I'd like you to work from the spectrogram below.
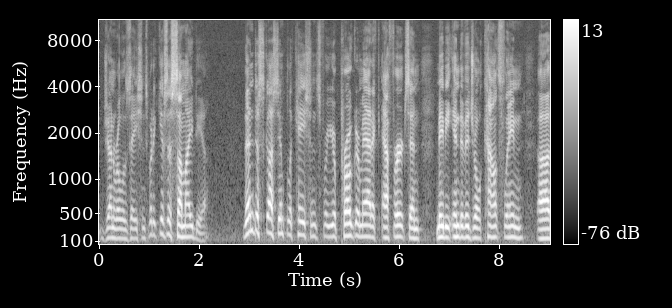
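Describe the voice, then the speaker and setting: A man's voice: a little high, no echo. A middle-aged man giving an informal workshop lecture in a conversational, loosely hedged way as the presenter. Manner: conversational, hedging, chuckles often.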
